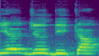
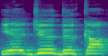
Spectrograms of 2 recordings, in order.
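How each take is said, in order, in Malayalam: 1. yaj-di-ka എന്നാണ് പറയുന്നത്, d ന് ശേഷം i ഉണ്ട്. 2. yaj-du-ka എന്നാണ് പറയുന്നത്, j ന് ശേഷം സ്വരമില്ല. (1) "ദാലിനെ കസറാക്കും, ജീമിനെ സുക്കൂനാക്കിയിട്ട്" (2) "ജീമും ദാലും സുക്കൂനായിട്ട് ഉച്ചരിക്കപ്പെടും"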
